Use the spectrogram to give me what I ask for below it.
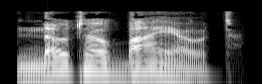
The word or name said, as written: gnotobiote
